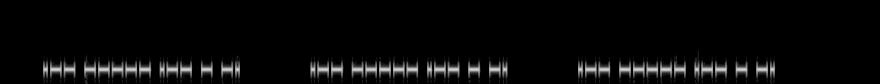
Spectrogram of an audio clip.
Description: Morse code, heard as a keyed tone, about 34 wpm, 700 Hz. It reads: W0WTN W0WTN W0WTN
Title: USA Call Signs - 5 Characters - Repeated 3x - 35wpm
